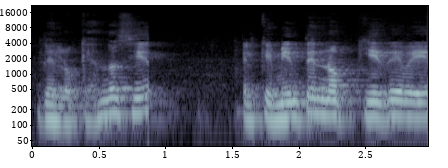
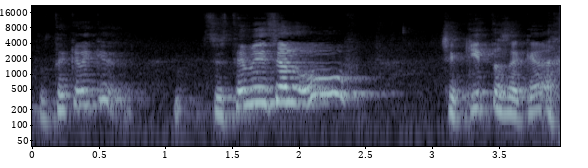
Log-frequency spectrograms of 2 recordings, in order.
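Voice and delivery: playful tease; 8 semitones higher than usual. Real, not acted. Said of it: "preacher teasing the congregation".

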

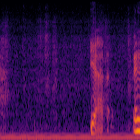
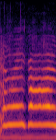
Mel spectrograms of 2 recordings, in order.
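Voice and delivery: high, slightly louder exclamation; surprised gasp; 10 semitones higher, 3 dB louder than usual. Retold or imitated. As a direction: catch your breath in surprise. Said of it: "was like".

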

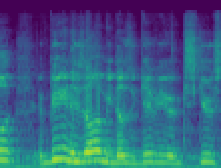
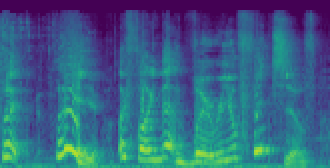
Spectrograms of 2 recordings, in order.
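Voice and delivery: outraged; 6 semitones higher, 4 dB louder than usual. Acted. Intruder in pizzeria, outraged.

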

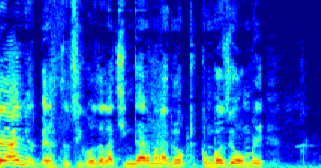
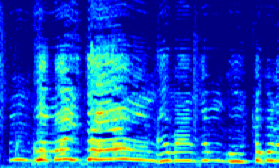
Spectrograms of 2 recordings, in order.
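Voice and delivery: mock tiny voice. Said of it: "sale con su pendejada de voz". (vocecita aguda de burla, alargada)

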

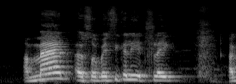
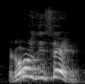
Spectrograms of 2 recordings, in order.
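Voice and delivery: ordinary talk, nothing marked

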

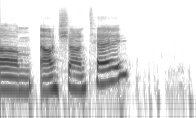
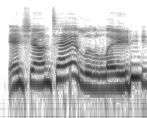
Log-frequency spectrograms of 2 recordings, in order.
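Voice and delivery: louder, drawling country greeting with French words; French cowboy; 3 semitones higher, 3 dB louder than usual. Pretend. Gamer greets a lady as a French cowboy. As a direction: tip the hat like a French cowboy. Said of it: "French cowboys".

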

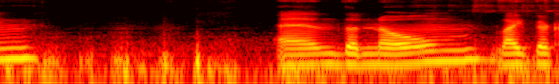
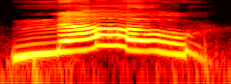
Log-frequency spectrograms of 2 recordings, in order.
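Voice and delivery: much higher, very loud wail of no; anguished shout; 13 semitones higher, 15 dB louder than usual. Real, not acted. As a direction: despair as it's lost. Unit dies.

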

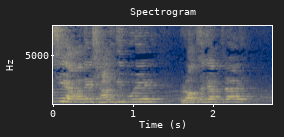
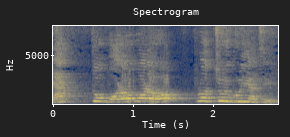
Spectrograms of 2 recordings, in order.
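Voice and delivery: excited; 3 semitones higher, 6 dB louder, slower than usual. Real, not acted. Shows off huge kites.

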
